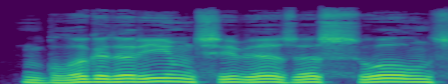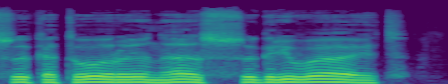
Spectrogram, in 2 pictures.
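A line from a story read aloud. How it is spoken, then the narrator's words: Deep booming bass. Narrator (Russian): возгласил Макорро басом, идущим из глубины его массивного торса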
